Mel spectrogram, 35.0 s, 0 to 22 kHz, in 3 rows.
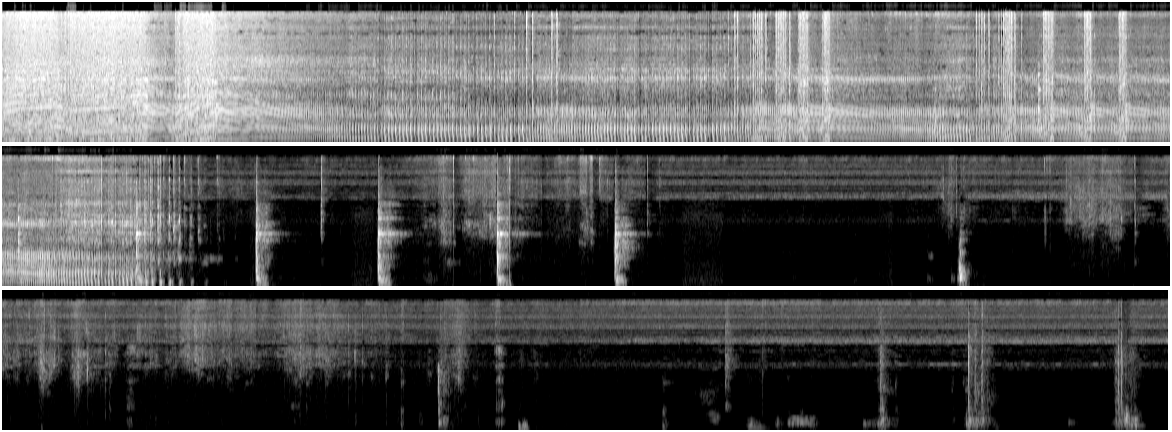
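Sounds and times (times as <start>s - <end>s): chainsaw running: 0.0s - 13.8s
sharp knocks: 17.8s - 18.1s.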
